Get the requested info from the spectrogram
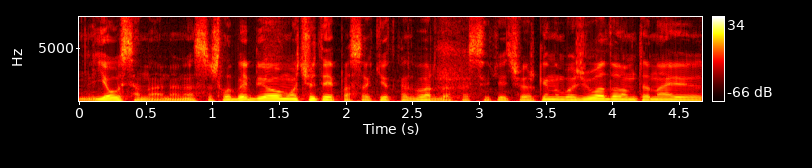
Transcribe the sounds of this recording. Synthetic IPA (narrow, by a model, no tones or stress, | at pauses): jɛʊsʲɛnɐ̰ɐ̰nʲɛ̰nʲɛsɐʃlˠɐbɐɪbʲɪjojʊmoːt͡ʃʲʊt̪ʲɛɪpɐsɐkʲiːt̪kɐt̪ʋɐrd̪ɐ̰pɐsʲɪkʲɛɪt͡ʃʲɛʊɪɾkɐɪnʊʋɐʒʲuɔd̪ɐʋoːmt̪ʲɛnɐɪ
